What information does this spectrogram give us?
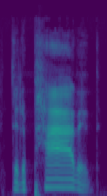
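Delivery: Boston-accented "Departed", dropping the r. Shown as a demonstration. Host mimics the movie's Boston pronunciation, Boston accent. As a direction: say "Departed" as broad Boston, "De-pah-ted". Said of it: "'cause they're all from Boston".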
